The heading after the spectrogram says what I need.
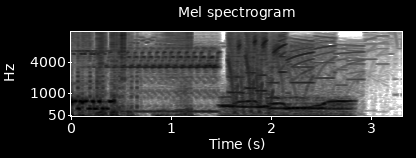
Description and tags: bad telecommunications like sounds.. overloads, chaos, crashes, puting.. the same method used for my "FutuRetroComputing" pack : a few selfmade vsti patches, highly processed with lots of virtual digital gear (transverb, heizenbox, robobear, cyclotron ...) producing some "clash" between analog and digital sounds(part of a pack of 12 samples)
analog, bleep, cartoon, commnication, computer, computing, data, digital, effect, film, funny, future, fx, info, lab, movie, oldschool, retro, sci-fi, scoring, signal, soundeffect, soundesign, soundtrack, space, spaceship, synth, synthesizer, tlc, vintage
